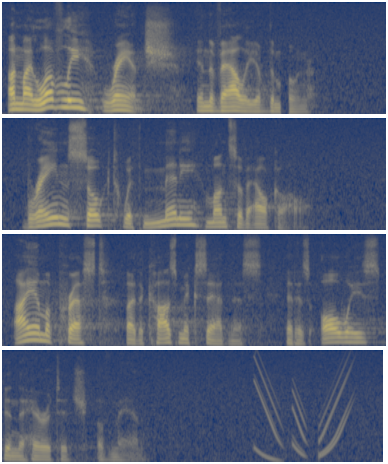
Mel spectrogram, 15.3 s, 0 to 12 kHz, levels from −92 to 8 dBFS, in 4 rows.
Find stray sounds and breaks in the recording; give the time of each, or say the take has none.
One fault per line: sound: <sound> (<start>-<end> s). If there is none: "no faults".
sound: dropout (2.8-2.9 s)
sound: chirp (14.0-15.1 s)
